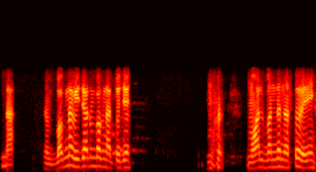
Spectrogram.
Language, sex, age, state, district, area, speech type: Marathi, male, 18-30, Maharashtra, Wardha, rural, conversation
